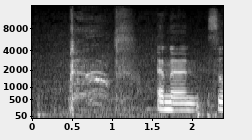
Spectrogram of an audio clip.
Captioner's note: laughing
